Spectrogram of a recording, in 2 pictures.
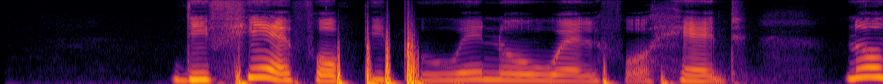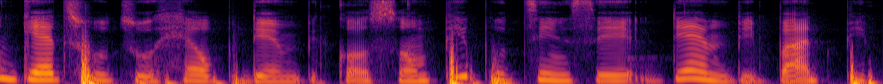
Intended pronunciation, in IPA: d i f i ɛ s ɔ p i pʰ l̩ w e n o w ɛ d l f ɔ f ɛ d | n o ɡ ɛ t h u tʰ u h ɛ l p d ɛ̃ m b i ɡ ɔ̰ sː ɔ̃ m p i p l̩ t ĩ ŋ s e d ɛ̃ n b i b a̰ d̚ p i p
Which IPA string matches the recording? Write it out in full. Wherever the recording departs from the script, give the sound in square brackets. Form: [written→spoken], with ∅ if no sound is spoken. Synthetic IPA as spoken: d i f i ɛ [s→f] ɔ p i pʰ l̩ w e n o w ɛ [d→∅] l f ɔ [f→h] ɛ d | n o ɡ ɛ t h u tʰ u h ɛ l p d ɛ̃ m b i [ɡ→k] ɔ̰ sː ɔ̃ m p i p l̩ t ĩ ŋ s e d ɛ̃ [n→m] b i b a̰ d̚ p i p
